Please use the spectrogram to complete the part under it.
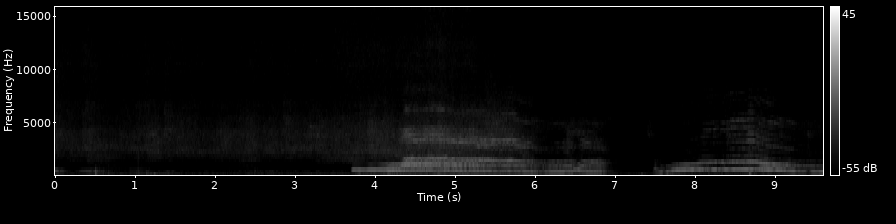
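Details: Angry domestic cats fighting indoors: a long rising-and-falling caterwaul swells loudly for about three seconds, breaks off briefly, then resumes as a second wailing yowl that climbs and sags.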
